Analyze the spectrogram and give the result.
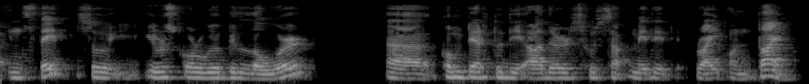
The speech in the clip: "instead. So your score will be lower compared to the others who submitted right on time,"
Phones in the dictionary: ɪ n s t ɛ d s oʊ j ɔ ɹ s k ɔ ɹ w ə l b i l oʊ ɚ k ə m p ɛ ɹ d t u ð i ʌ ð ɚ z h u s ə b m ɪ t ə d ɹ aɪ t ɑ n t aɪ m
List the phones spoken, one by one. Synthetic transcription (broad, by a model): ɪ n s t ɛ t s oʊ j ɔ ɹ s k ɔ ɹ w ə l b i l oʊ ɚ k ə m p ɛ ɹ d t u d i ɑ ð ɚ s h u s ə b m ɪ t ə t ɹ aɪ t ɑ n t aɪ m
